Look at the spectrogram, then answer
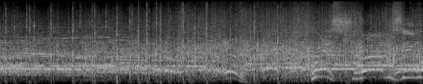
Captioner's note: cheers and applause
